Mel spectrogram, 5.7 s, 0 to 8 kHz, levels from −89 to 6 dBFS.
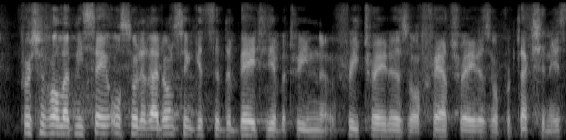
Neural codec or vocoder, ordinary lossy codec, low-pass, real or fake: codec, 44.1 kHz, 7.8 kbps, DAC; none; 7.2 kHz; fake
